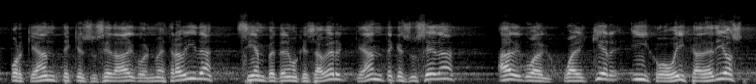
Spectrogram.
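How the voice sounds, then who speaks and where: A man's voice: sits high, big-room sound. A man preaching a sermon as pastor, firing questions at the congregation and answering them himself. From Argentina. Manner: preaching with call-and-response questions.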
